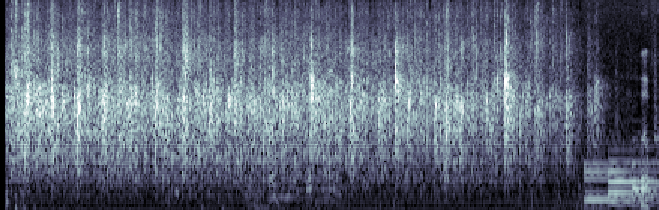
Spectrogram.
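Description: Congregation applauding, a steady patter of many claps that eases off near the end as a held musical chord comes in.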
